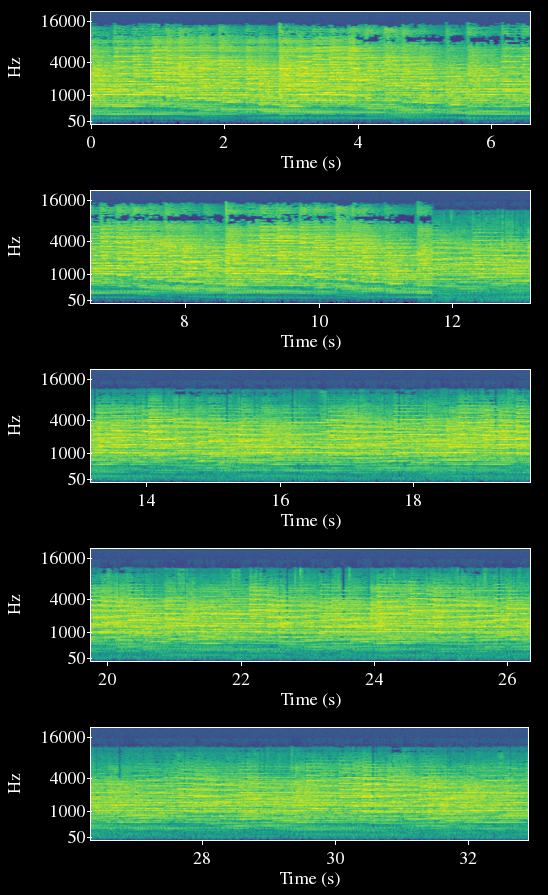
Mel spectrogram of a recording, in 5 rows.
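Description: Change ringing on the twelve bells of Buckfast Abbey (tenor 41-1-3 cwt, in C): rapid, continuous descending runs of bell strikes. About twelve seconds in, the sound cuts to a more distant take, heard from outside the tower.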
